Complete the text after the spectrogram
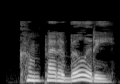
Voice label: "Compatibility", English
